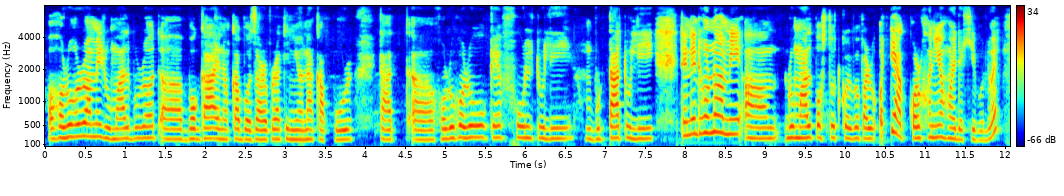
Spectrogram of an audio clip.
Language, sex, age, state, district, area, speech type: Assamese, female, 18-30, Assam, Sivasagar, rural, spontaneous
